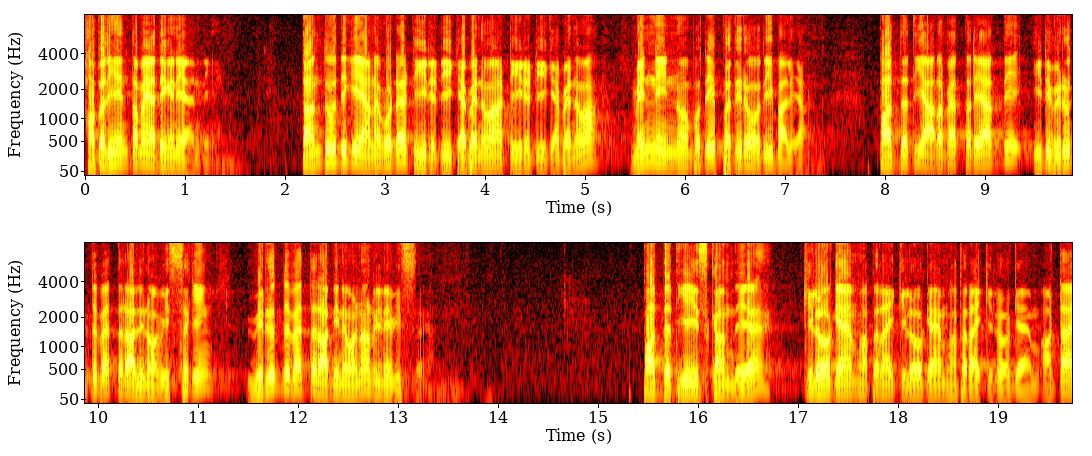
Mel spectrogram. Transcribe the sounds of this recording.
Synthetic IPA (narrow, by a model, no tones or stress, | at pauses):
hat̪ɐliɦent̪amajɛd̪eɡənejæ̰nːḭ | t̪ant̪uʋd̪iɡeanəkoʈəʈiːʈəʈikæpenəʋaʈiːʈəʈikæpenəʋa | menːəinːəʋaput̪epɾət̪iɾoːd̪ibalḛja̰k̚ | pad̪ːət̪ijəaɾəpæt̪ːəɾəjat̪ːiiːʈəʋiɾud̪ʱːəpæt̪ːəɾəad̪inəʋaʋisːəkiŋ | ʋiɾud̪ʱːəpæt̪ːəɾəad̪inəʋanaŋrinəʋisːə̰ | pad̪ːət̪ijəiskand̪əjə | kiloːɡæːmhat̪əɾajkiloːɡæːmɦat̪əɾajkiloːɡæːma̰ʈa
